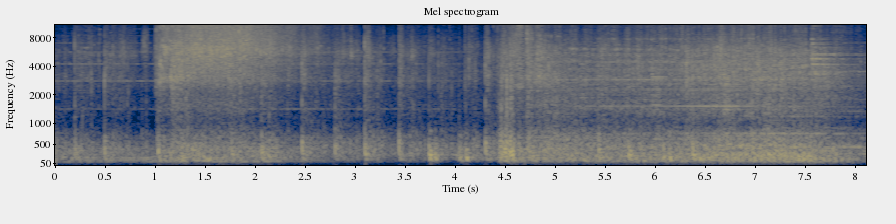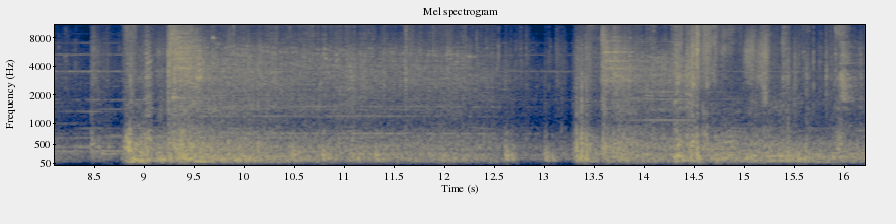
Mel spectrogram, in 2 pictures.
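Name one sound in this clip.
Footsteps clatter on a metal walkway.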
